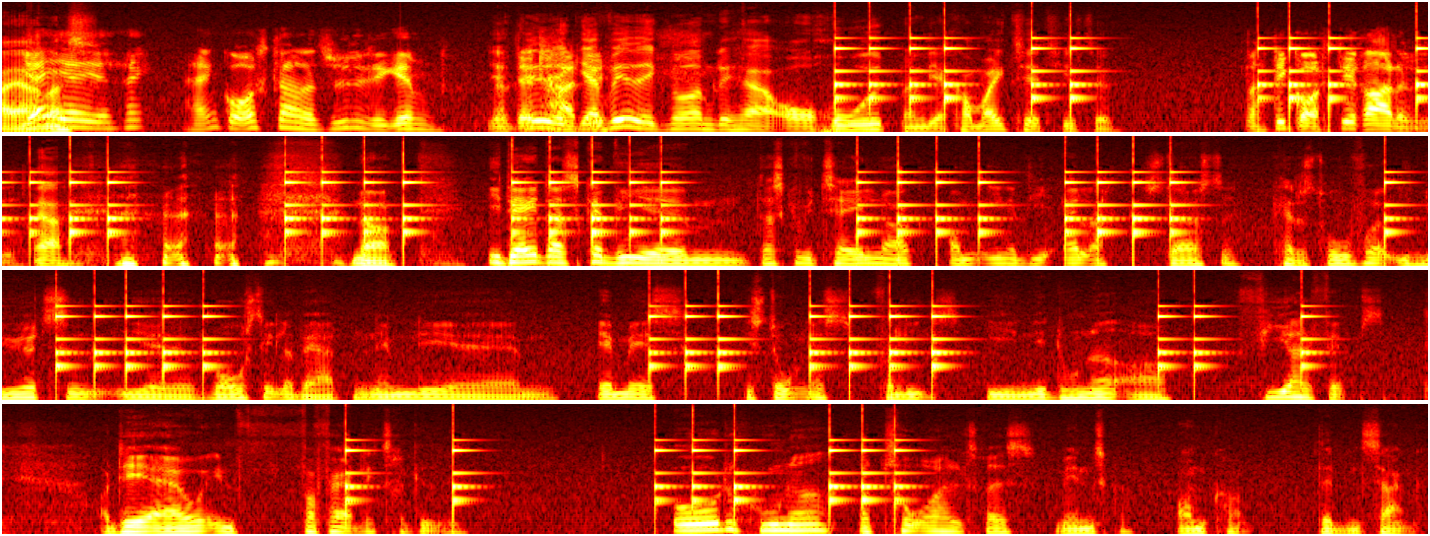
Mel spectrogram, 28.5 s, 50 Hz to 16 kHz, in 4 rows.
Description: Tap code, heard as taps on a metal pipe, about 5 knocks a second, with speech in Danish. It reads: ROUTE OF AN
